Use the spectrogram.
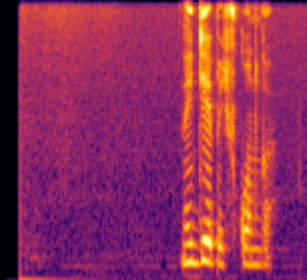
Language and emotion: Russian, neutral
